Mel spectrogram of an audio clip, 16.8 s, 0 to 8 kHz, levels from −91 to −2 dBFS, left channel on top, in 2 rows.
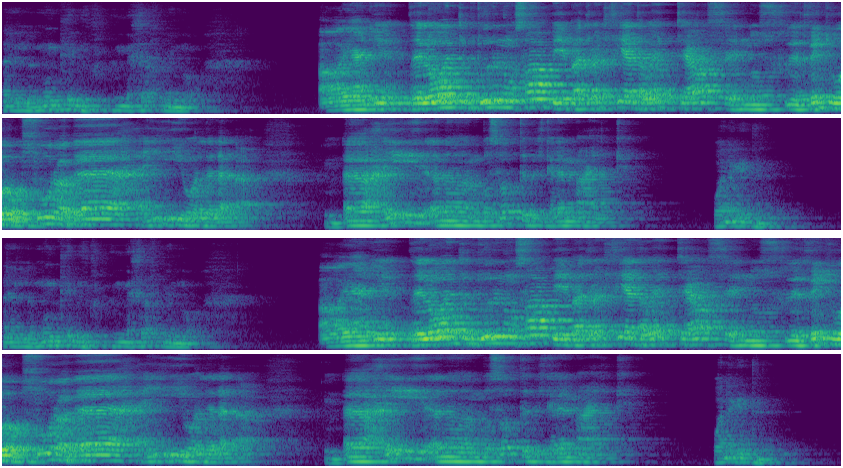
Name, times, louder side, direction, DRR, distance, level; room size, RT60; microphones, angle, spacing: voice 1, 0.0-2.4 11.6-11.8 15.5-16.0, equal, 30° right, -1 dB, 3.4 m, -39 dB
voice 2, 3.2-11.3 11.8-14.6, equal, 30° left, -3 dB, 3.1 m, -28 dB
13.0 x 8.8 x 5.5 m, 1.1 s
head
